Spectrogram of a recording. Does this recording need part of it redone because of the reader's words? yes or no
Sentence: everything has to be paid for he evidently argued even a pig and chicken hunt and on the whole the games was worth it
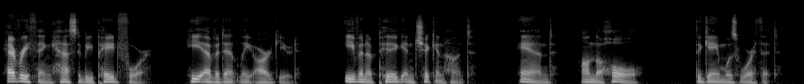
yes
